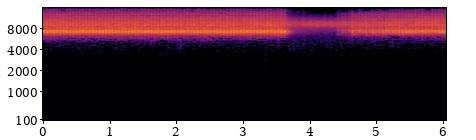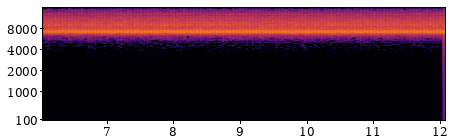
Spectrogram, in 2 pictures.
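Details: Continuous high-pitched grasshopper trilling, rhythmic at about four pulses per second, briefly dropping out for under a second before fading back to full strength; no music or other animals.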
